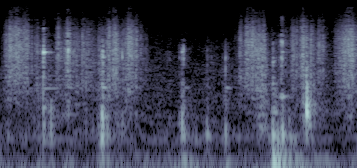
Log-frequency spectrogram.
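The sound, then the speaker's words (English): Ice cubes are dropped into glasses for Coca-Cola, clinking and rattling in a quick, irregular scatter of bright, glassy knocks and short crunchy bursts, fairly quiet, with no voices. “All right, get the glasses. Drop in the ice.”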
